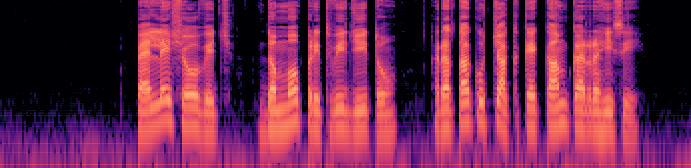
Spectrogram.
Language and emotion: Punjabi, neutral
